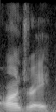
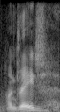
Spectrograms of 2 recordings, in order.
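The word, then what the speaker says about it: Andrej: bedrooms so his father Andre Andres Andre it's hard to pronounce cuz there's a J at the end chose this house they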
